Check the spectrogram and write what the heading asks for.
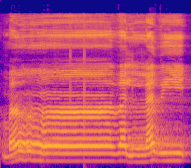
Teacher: نون ساکن کے بعد حروف اخفا میں سے ذال ہے تو یہاں پر اخفا ہوگا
